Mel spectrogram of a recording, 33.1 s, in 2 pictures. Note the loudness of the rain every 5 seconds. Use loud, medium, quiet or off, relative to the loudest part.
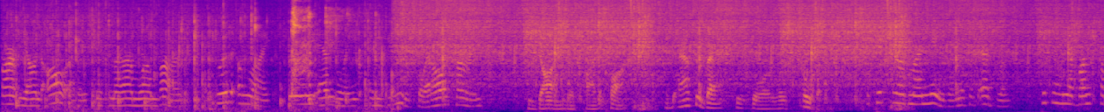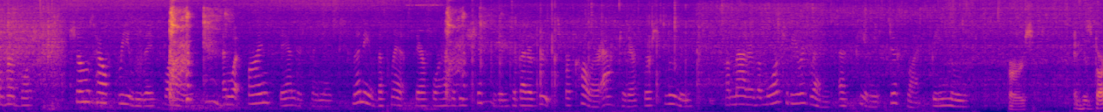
loud, loud, loud, medium, quiet, quiet, quiet.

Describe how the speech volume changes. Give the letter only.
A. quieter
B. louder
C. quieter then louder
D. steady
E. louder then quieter
A.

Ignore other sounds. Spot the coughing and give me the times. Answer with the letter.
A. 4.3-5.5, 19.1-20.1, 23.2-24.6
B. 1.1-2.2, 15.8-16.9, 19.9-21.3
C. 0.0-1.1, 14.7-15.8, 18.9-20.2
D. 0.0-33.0
A.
